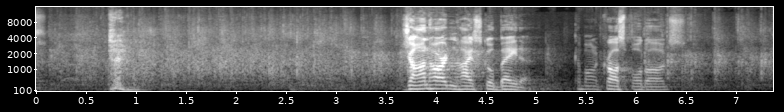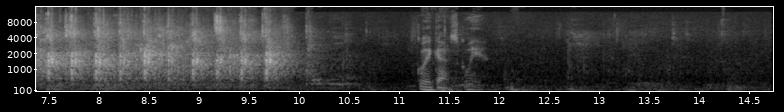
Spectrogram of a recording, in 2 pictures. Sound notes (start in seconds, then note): 0.0 clapping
